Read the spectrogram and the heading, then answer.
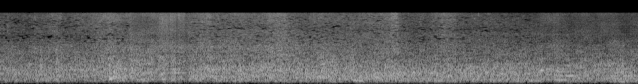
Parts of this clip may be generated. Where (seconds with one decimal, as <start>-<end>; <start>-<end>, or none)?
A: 1.3-1.9; 5.4-6.4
